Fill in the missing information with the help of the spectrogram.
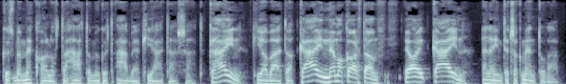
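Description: Deep-voiced man reading literary prose. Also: slightly rough, no echo, studio quality. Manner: measured, expressive reading. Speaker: reader of a novel excerpt.

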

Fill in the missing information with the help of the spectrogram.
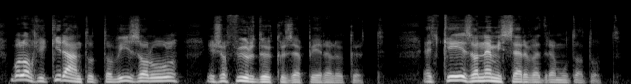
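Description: Man, dramatic literary reading, hushed to forceful, animated melody, dry close sound. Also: medium pitch, dry recording. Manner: expressive, swinging between hushed and forceful. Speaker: reader.

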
